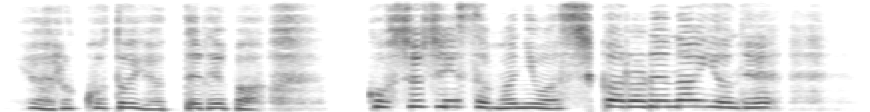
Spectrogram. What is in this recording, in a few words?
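start, Japanese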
